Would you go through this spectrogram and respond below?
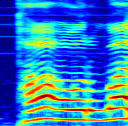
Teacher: दंतोष्ठ से उच्चारित होने वाला व्यंजन है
